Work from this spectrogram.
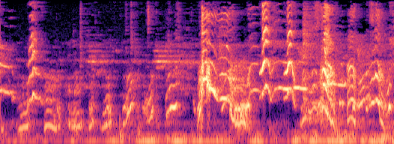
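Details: Indian Pariah Dog puppies at feeding with their stray mother, one crying for her attention. Short squeaky whines repeat roughly once a second, then louder, sharper yelps and overlapping cries build in the second half over a low hum.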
